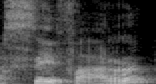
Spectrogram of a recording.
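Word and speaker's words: ספר: E quindi qui andiamo a mettere, diciamo, una E molto breve, molto molto breve, e una A, quindi qui siamo a Sefar, che significa censimento, significa anche nome di luogo, significa conto, significa anche enumerazione.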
